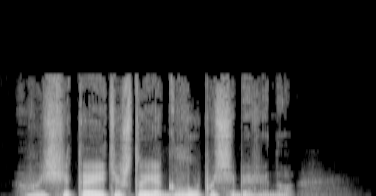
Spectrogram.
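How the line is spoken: Barely audible, faltering voice. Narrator (Russian): Еле слышно, прерывающимся голосом проговорила Марша

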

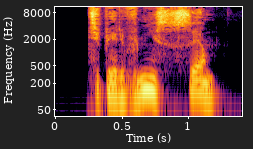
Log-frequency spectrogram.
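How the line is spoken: Whisper. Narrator (Russian): прошептал Фроду

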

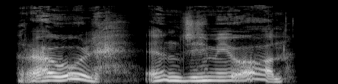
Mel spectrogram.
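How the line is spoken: Hoarse rasp. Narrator (Russian): прохрипел он

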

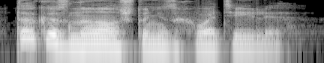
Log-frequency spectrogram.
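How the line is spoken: Sighing. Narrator (Russian): вздохнул я

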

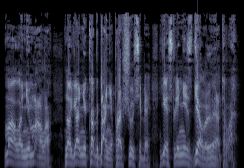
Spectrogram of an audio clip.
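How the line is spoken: Dwarf speaking. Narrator (Russian): вымолвил гном

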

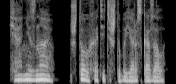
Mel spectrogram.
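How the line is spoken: Quiet reply. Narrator (Russian): тихо ответила Викки

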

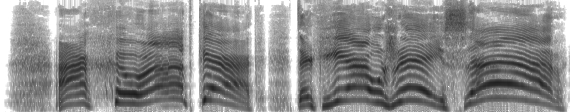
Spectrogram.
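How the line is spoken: Shrill two-tone siren shriek. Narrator (Russian): завизжал Кларенс своим двухтоновым голосом, похожим на сирену

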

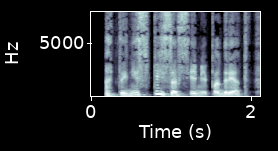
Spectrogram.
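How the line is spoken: Sobbing. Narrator (Russian): всхлипнула Алена

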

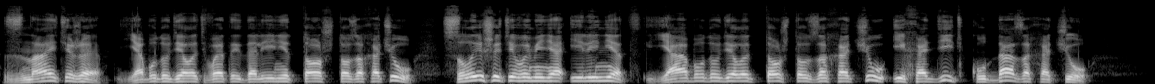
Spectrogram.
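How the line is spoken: Shouted. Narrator (Russian): выкрикнул

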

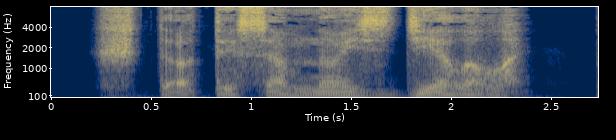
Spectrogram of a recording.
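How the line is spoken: Whisper. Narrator (Russian): прошептал он

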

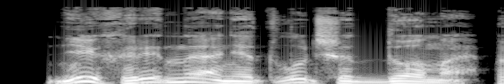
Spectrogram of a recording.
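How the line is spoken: Grumbling. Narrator (Russian): проворчал он

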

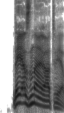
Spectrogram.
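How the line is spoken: Angry, curt. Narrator (Russian): сердито бросил Вуди

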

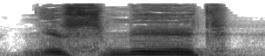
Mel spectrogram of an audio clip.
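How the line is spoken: Inaudible hoarse wheeze. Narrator (Russian): неслышно сипел командир

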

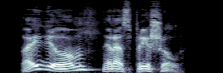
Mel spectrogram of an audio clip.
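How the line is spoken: Skeptical grunt. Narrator (Russian): Широкий хмыкнул, сказал

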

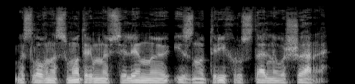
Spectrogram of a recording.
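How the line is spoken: Muttered. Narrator (Russian): пробормотал Мурген

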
